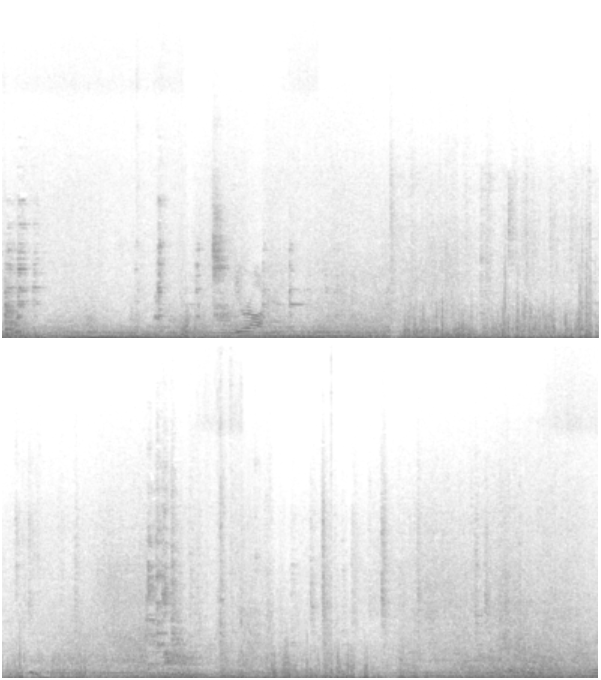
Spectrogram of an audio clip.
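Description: Rough sea water churns and rushes past close by.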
